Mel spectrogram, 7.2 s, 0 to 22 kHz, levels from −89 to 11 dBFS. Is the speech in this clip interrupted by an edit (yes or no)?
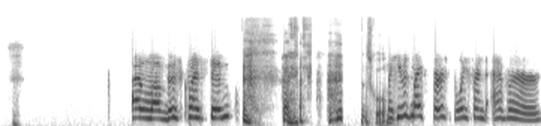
yes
